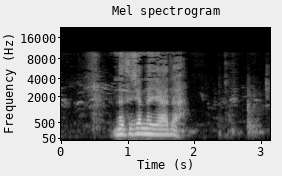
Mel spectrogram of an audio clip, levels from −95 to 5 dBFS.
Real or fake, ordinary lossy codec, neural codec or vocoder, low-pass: real; AAC, 48 kbps; none; 9.9 kHz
